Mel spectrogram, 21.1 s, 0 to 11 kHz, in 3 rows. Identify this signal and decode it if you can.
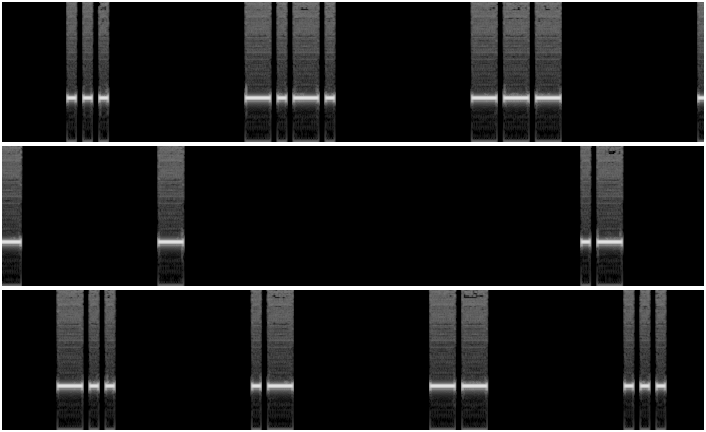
Morse code, heard as a keyed tone, about 15 wpm, spaced as for 5 wpm, 1000 Hz. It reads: SCOTT ADAMS
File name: qotdfiles / 5wpm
